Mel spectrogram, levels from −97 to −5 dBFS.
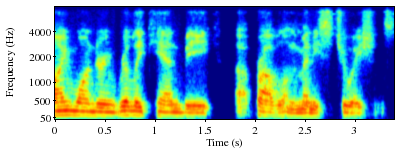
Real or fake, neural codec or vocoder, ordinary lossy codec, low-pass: fake; codec, 16 kHz, 0.4 kbps, LongCat-Audio-Codec; Opus, 24 kbps; 7.2 kHz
